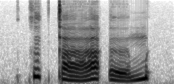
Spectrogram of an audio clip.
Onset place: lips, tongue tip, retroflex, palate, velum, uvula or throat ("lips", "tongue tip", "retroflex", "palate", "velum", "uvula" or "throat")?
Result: velum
